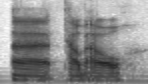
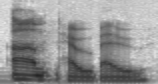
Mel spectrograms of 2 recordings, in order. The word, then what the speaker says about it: Taobao: Taobao. I keep saying it wrong. Taobao.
